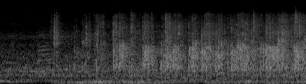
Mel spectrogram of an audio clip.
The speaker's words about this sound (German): Gebt euch selber einen Applaus dafür, falls hier jemand ist. Ey, die anderen können auch applaudieren.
